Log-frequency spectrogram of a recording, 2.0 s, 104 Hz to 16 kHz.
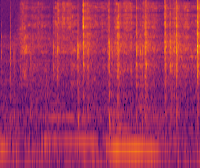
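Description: Light ticks and clicks of the Outex Dome 180's ring and housing parts being handled and twisted into place by hand, with two short steady low tones in the middle.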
